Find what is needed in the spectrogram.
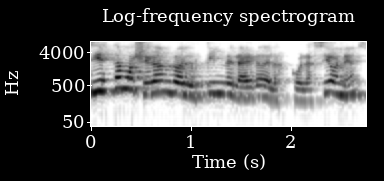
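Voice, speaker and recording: Very wide pitch swings at a moderate pace in an Argentine accent. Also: woman. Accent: Argentine Spanish (Rioplatense). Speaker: nutritionist. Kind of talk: online talk/workshop.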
